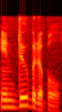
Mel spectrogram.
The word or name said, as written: indubitable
